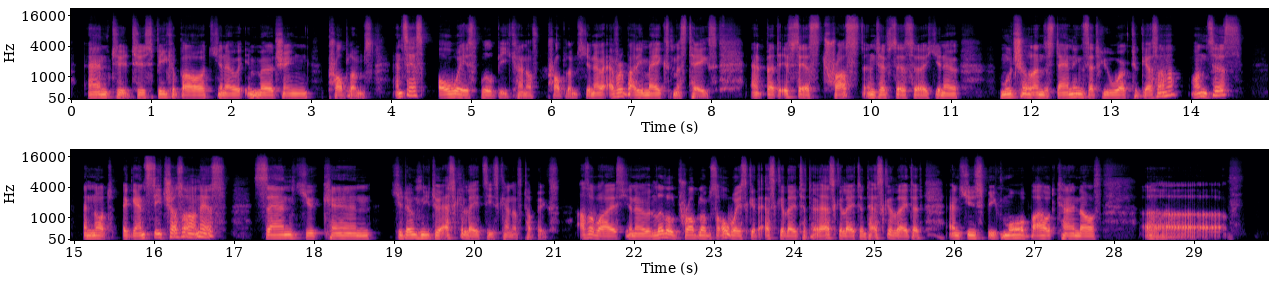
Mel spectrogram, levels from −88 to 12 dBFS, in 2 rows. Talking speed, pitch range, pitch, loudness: 160 wpm, 100-125 Hz, 110 Hz, -19 LUFS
